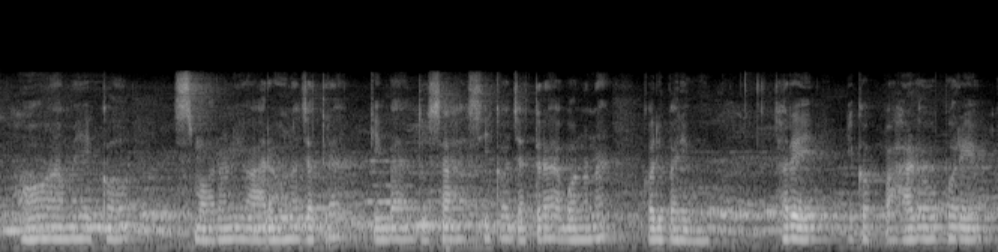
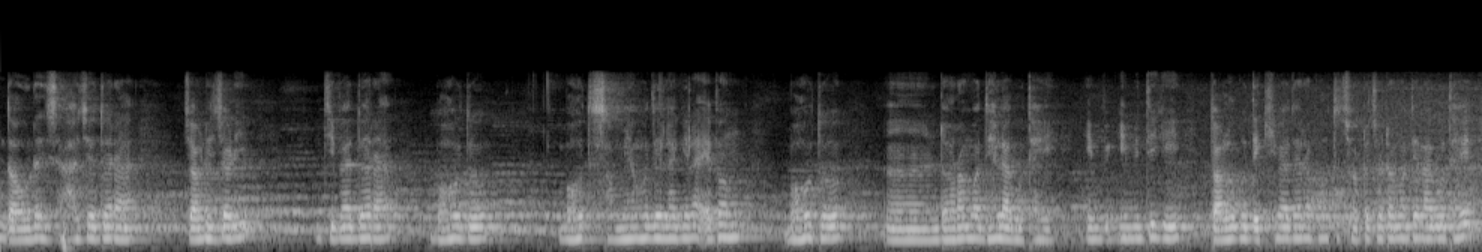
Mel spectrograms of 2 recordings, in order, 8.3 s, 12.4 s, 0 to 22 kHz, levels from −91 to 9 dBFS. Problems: continuous background conversations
